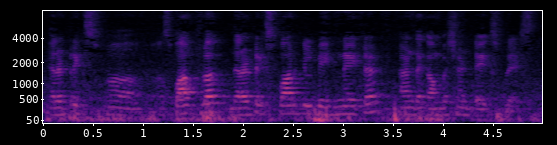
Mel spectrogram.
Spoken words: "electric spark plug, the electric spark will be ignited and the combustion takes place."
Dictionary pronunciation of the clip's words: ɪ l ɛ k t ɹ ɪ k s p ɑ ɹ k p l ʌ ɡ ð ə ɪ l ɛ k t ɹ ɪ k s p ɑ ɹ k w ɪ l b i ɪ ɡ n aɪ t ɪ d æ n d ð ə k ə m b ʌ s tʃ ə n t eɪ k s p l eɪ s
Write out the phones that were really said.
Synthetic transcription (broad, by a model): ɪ l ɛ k t ɹ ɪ k s p ɑ ɹ k f l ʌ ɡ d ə ɪ l ɛ k t ɹ ɪ k s p ɑ ɹ k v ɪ l b i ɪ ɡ n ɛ t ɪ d æ n d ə k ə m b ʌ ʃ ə n t eɪ k s p l eɪ s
